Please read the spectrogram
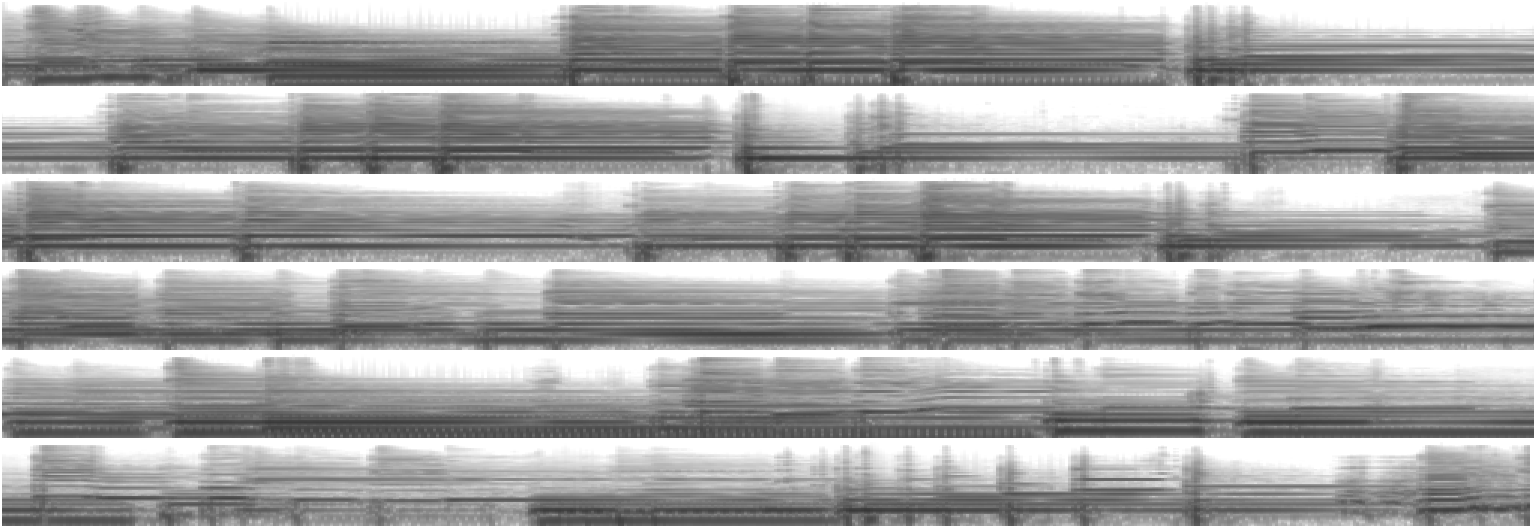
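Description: Solo acoustic guitar playing an instrumental tune, with a picked melody over ringing bass notes.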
